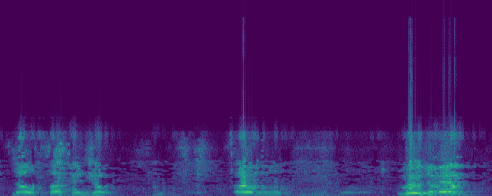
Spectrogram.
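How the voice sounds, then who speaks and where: Through noticeable background noise, a man with a fairly high pitch speaks at a very slow pace. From South London, England. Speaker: English teacher vlogger. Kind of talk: casual monologue vlog. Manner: casual, rambling with fillers.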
